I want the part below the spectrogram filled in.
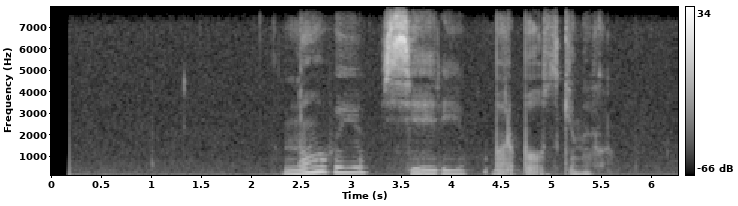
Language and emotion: Russian, sad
